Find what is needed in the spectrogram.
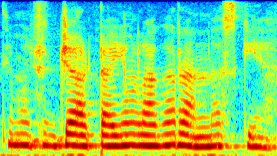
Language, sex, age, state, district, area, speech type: Kashmiri, female, 45-60, Jammu and Kashmir, Anantnag, rural, spontaneous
